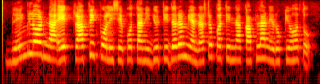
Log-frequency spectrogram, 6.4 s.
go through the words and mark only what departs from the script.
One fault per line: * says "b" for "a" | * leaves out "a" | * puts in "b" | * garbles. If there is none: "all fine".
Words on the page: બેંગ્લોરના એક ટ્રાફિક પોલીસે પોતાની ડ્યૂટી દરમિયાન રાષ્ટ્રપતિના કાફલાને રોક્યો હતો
all fine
